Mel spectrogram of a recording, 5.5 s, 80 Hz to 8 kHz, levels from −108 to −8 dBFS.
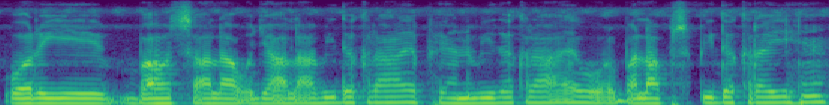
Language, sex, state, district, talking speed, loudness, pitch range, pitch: Hindi, male, Chhattisgarh, Kabirdham, 215 wpm, -29 LUFS, 135-155 Hz, 140 Hz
